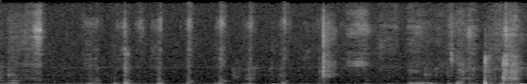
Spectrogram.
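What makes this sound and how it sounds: A red hollow plastic Joy-Con controller grip holding a red and a blue Joy-Con is held in the hands and tapped and scratched with fingertips and nails. Nine quiet, dull, low-pitched taps die away almost at once, with faint soft scratching between them.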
